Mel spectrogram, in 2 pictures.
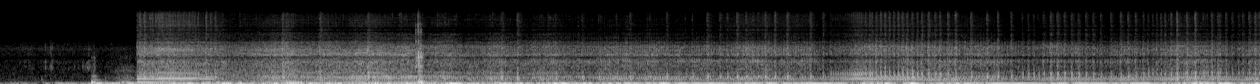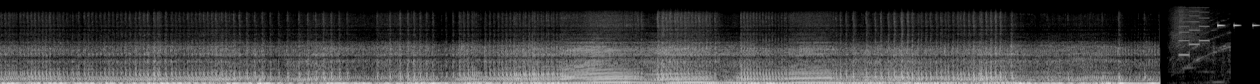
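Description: Dirt bike engine, quiet for about a second, then pulling away and running hard along the trail, its revs rising and falling several times near the end as the rider works the throttle and gears.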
